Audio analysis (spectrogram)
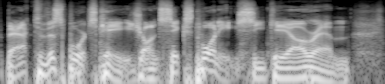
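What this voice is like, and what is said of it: Big announcer voice impression. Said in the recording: “he's our big voice ... I'm not quite Al Murdoch, but that is my impersonation.”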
